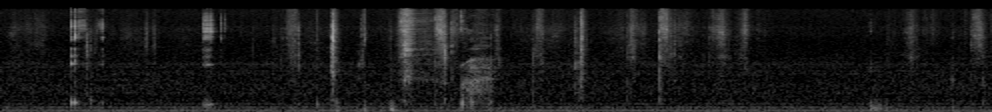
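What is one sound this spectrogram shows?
Trading cards shuffle and flick against each other in quick, papery rustles.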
